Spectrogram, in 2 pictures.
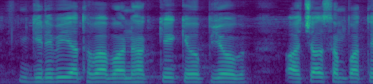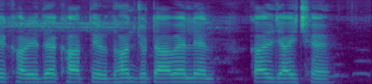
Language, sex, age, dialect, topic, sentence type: Maithili, male, 18-24, Eastern / Thethi, banking, statement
